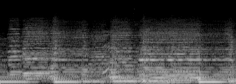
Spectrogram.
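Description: Accordion-led music from a Slovenian folk ensemble, played for dancing, with a bass line that moves note by note under the melody.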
